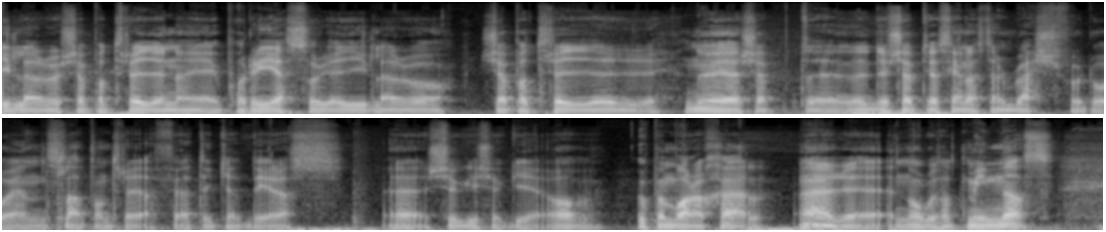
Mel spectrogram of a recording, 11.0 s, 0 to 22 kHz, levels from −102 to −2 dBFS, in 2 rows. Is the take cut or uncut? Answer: cut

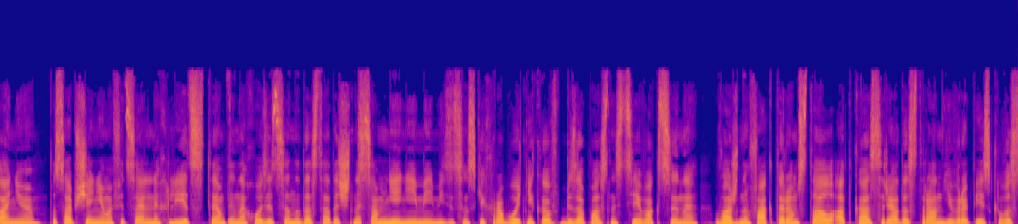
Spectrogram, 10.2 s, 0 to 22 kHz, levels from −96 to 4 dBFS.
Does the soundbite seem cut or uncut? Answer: cut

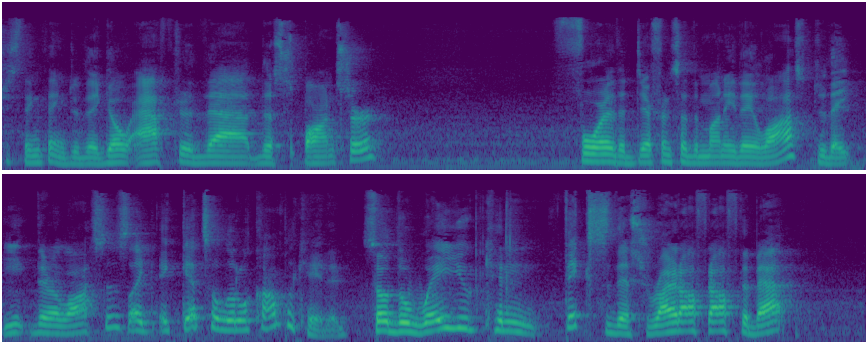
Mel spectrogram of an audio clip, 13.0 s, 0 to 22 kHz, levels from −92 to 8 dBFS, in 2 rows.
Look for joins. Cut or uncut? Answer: cut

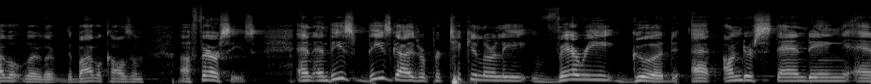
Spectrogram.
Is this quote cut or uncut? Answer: uncut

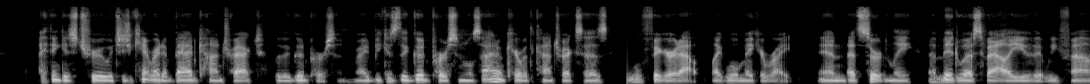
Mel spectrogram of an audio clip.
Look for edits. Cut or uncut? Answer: cut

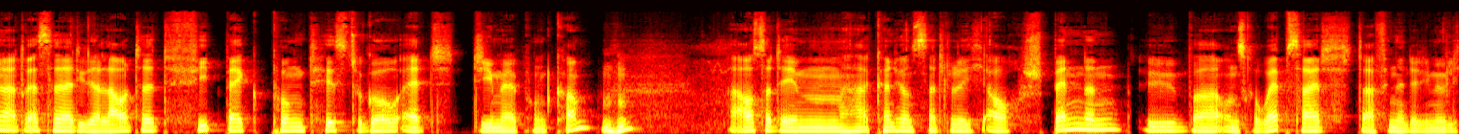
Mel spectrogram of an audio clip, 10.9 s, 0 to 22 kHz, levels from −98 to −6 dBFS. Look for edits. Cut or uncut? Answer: cut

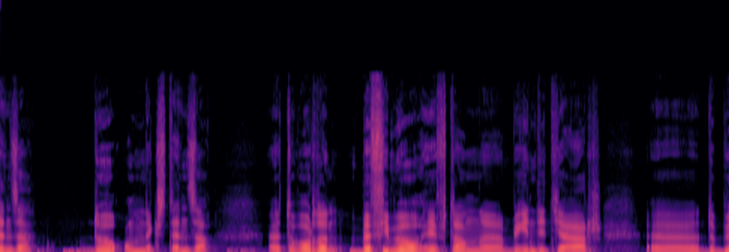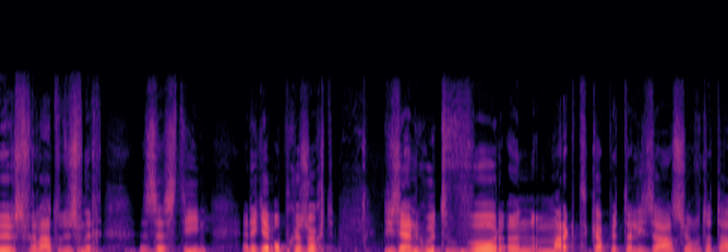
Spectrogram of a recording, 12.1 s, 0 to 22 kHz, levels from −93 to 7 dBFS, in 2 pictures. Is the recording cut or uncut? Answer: cut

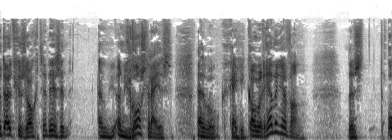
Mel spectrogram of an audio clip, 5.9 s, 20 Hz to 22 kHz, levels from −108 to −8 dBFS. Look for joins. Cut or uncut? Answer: uncut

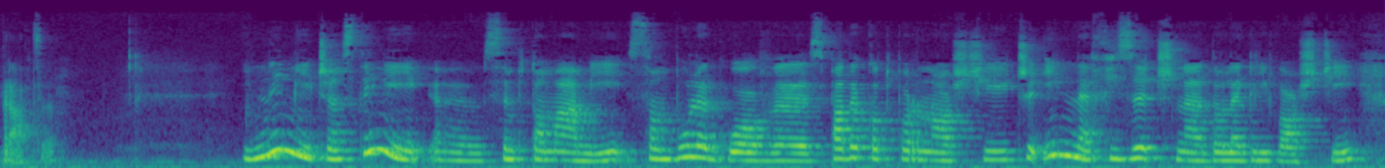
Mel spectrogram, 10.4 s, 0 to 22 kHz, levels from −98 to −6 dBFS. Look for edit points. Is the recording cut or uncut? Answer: uncut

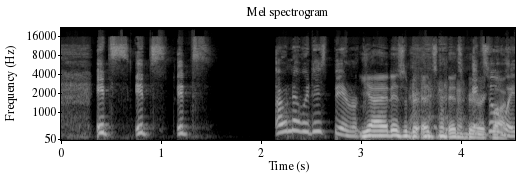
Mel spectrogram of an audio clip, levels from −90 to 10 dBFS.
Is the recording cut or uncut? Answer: uncut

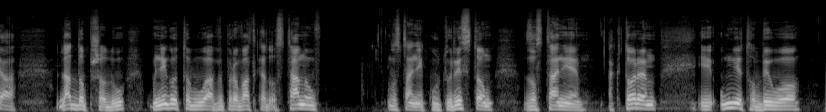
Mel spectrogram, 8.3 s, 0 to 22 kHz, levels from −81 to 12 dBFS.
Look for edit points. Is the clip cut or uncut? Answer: uncut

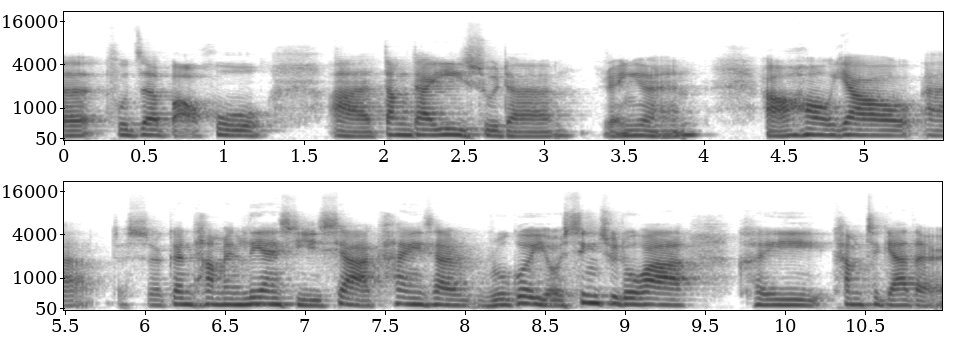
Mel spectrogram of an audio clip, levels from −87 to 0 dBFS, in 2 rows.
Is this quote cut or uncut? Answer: uncut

